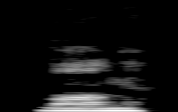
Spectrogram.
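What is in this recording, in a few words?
"long", US English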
